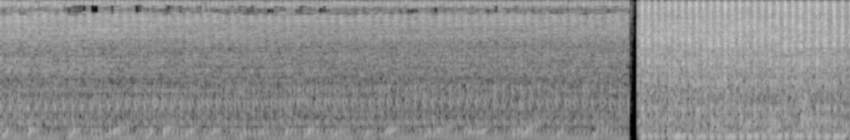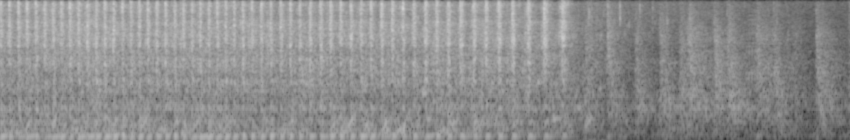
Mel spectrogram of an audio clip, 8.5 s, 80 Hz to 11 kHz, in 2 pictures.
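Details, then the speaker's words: 1952 Johnson Seahorse 5 hp two-stroke outboard, first runs after decades, hard to start: fast uneven stumbling idle about four beats a second that won't go lower; intake gasket leak and weak spark. "unfortunately it wasn't running as well as i would have liked but keep watching this gets better"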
